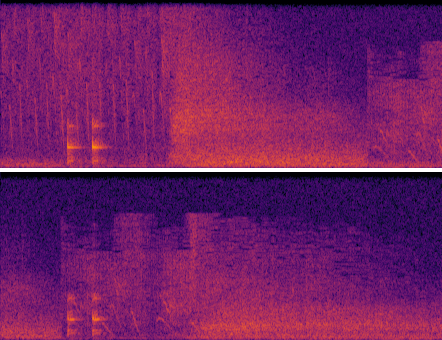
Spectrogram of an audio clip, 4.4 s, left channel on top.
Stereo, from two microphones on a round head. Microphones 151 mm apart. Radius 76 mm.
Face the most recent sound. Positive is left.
turn(degrees=65)  # may be behind; listen again after turning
